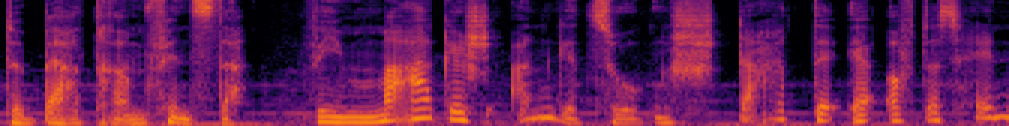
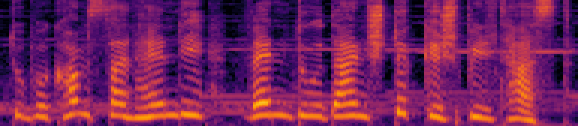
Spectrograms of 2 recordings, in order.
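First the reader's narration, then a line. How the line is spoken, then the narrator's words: Calling out. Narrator (German): rief Luna und suchte hektisch weiter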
